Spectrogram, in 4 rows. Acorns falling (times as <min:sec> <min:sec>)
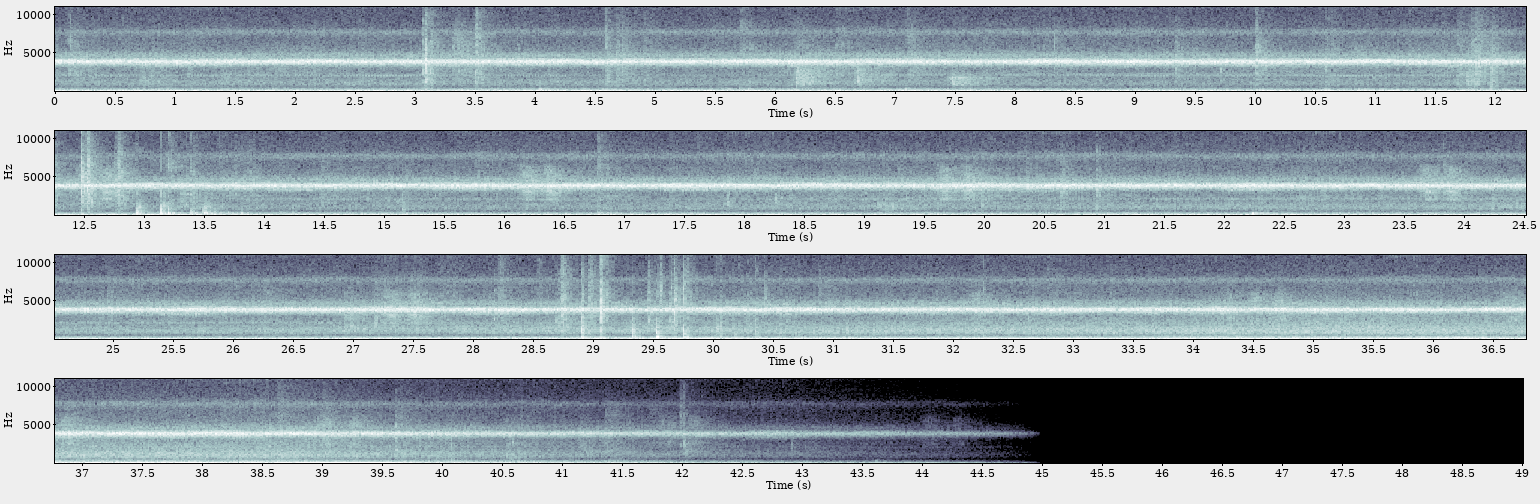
0:28.6 0:30.7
